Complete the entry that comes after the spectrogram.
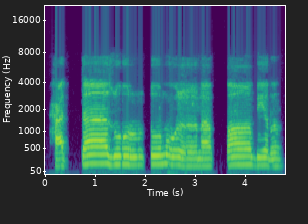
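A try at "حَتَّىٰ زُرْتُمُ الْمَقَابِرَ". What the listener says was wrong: Nah, sekarang tidak diayun ya. Jadi langsung nempel ke ro. Oke, birnya jangan diayun. Bir, tapi langsung bir.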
